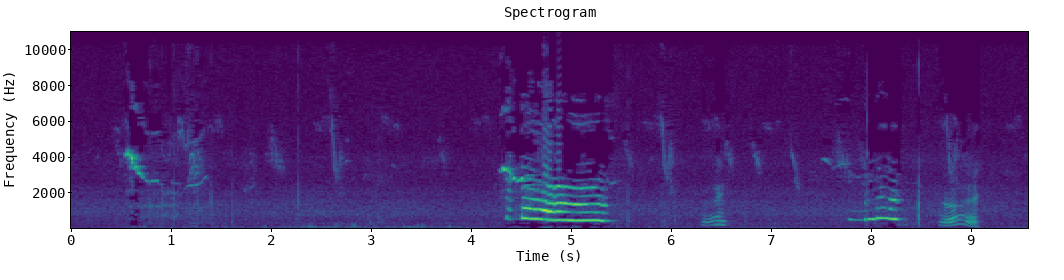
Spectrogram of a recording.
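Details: A Dogo Argentino 'talking' in drawn-out whining yowls. A loud harmonic cry falls steadily in pitch, followed by shorter wavering whimpers and moans, with a few faint sounds between them.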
